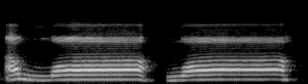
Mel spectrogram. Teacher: the lam of the word Allah is heavy because it's preceded by fatha. So I say Allah, Allah, mufakham, and lam is mufakham between brackets.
